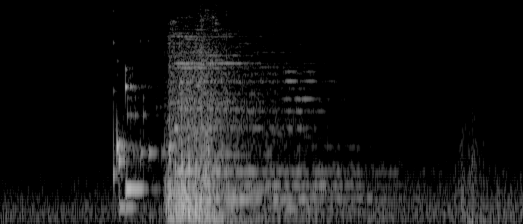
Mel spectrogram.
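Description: A bright chime rings as a treasure chest opens.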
